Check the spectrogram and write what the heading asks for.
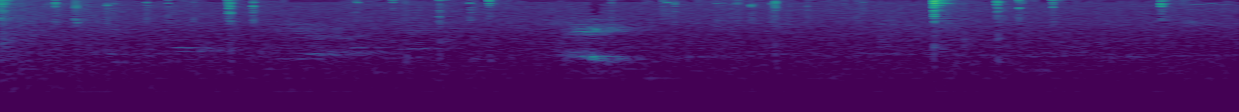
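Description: Near silence, with faint computer keyboard key clicks scattered through it as text is typed.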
